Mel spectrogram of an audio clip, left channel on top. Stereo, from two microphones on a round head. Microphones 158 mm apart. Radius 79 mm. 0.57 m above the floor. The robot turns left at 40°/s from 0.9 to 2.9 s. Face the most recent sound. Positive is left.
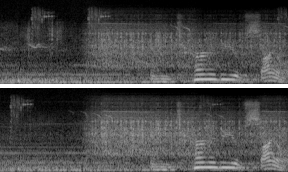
turn(degrees=-25)  # may be behind; listen again after turning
